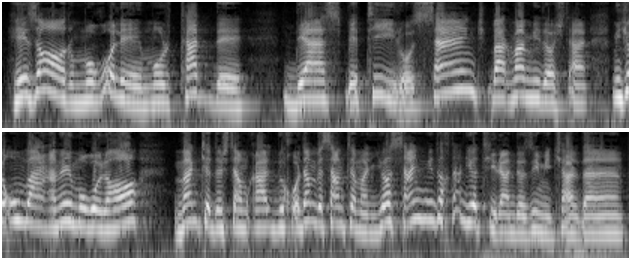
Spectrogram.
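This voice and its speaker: A man's voice: high voice, creaky. A man giving a religious lecture. He reads lines from a historical text, then explains them in everyday speech and tells his listeners what to note. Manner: addresses listeners directly, stressing key words.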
